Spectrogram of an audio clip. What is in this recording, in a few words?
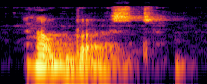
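"outburst", British English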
